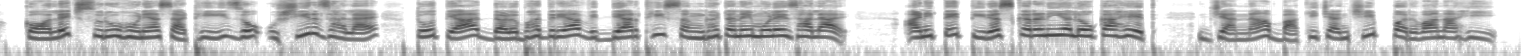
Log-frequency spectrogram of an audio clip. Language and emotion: Marathi, disgusted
